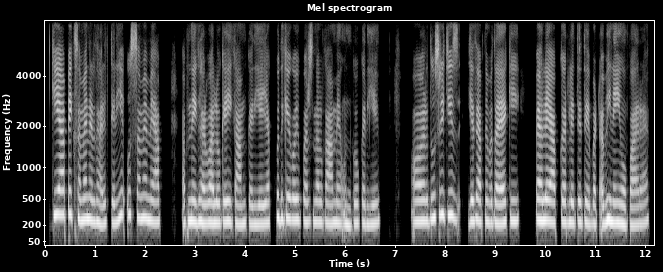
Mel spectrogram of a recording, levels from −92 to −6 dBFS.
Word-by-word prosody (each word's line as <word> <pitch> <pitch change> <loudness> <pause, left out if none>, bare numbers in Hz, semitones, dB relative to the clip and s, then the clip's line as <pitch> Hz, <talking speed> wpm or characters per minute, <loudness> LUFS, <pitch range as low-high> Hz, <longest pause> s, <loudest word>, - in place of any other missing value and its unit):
कि 310 +1 +4
आप 310 0 +3
एक 310 - +2
समय 260 -1 +3
निर्धारित 235 -4 0
करिए, 240 +7 -1
उस 315 -1 -1
समय 275 -1 +1
में 255 -2 +1
आप 230 +1 -2 0.4
अपने 240 +2 +2
घरवालों 225 -1 +2
के 235 - -1
ही 235 -1 +2
काम 215 -1 -2
करिए 210 -1 -2
या 225 - -1
खुद 260 +3 -1
के 270 - +3
कोई 255 0 +1
पर्सनल 235 0 -2
काम 225 0 -2
हैं, 225 - -1
उनको 215 0 -3
करिए। 215 0 -3 0.8
और 245 0 +2
दूसरी 275 +5 +2
चीज़, 295 -3 +1 0.2
जैसे 245 +1 +2
आपने 240 0 -2
बताया 225 -1 +2
कि 245 +1 -2 0.3
पहले 250 0 +5
आप 225 -1 +1
कर 230 -1 -1
लेते 230 0 -1
थे 230 -2 +1
बट 210 -1 -5
अभी 235 +5 +4
नहीं 225 -1 +3
हो 210 - +2
पा 200 0 -2
रहा 210 +1 -5
है, 240 - -6
235 Hz, 215 wpm, -19 LUFS, 220-250 Hz, 0.8 s, पहले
